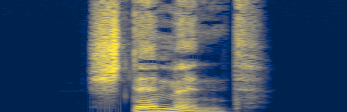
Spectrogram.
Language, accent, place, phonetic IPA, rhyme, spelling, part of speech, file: German, Germany, Berlin, [ˈʃtɛmənt], -ɛmənt, stemmend, verb, De-stemmend.ogg
- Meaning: present participle of stemmen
